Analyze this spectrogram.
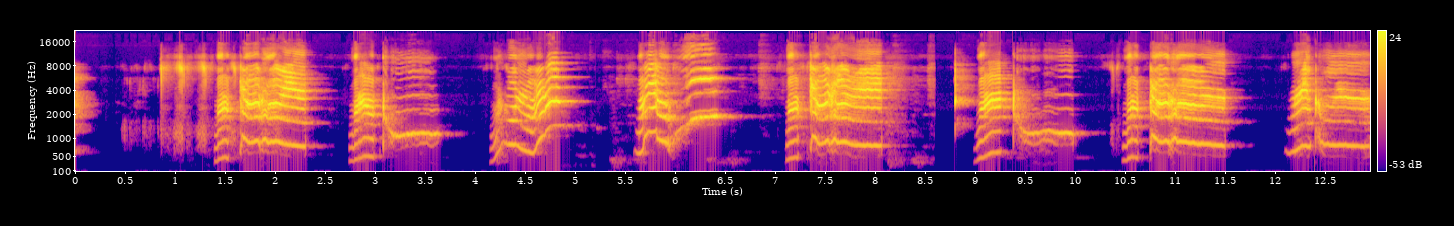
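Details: Talking parrot imitating phrases like sita-ram and jay shree ram; about eight separate shrill, speech-like bursts of two or three syllables, each sliding in pitch, spaced roughly every one and a half seconds.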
